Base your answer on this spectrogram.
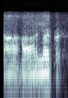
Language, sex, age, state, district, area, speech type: Gujarati, male, 30-45, Gujarat, Anand, urban, conversation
